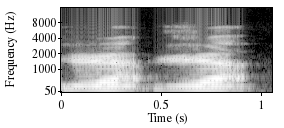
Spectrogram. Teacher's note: post alveolar. Just behind alveolar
